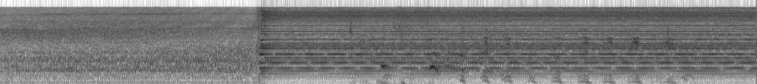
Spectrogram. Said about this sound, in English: But nothing made me laugh this weekend harder than the tape on YouTube was called Vacuum Cleaner Meets Harmonica in Japan. And so there is a harmonica laying on the floor, and a vacuum cleaner grabs it.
